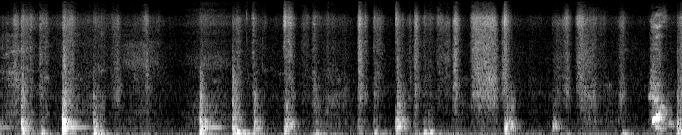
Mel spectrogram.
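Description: Irregular soft thumps and taps of a party balloon being kicked and batted to keep it in the air, mixed with shuffling steps.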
